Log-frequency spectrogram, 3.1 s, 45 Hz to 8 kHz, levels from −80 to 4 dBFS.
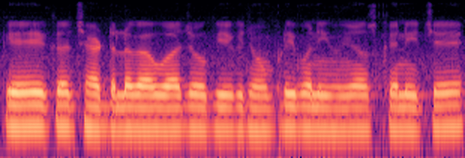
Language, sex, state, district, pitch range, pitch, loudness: Hindi, male, Chandigarh, Chandigarh, 120-125 Hz, 120 Hz, -13 LUFS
